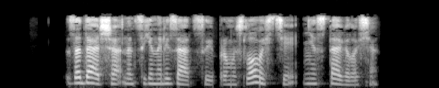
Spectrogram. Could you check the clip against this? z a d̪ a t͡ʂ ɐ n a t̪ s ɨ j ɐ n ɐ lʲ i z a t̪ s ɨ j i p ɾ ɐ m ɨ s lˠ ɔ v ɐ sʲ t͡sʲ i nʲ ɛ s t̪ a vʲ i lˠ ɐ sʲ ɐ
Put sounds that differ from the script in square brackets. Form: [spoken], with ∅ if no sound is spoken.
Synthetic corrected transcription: z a d̪ a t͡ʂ ɐ n [ɐ] t̪ s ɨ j ɐ n ɐ lʲ i z a t̪ s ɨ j i p ɾ ɐ m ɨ s lˠ ɔ v ɐ sʲ t͡sʲ i nʲ ɛ s t̪ a vʲ i lˠ ɐ sʲ ɐ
